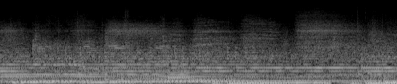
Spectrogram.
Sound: breathing heavily

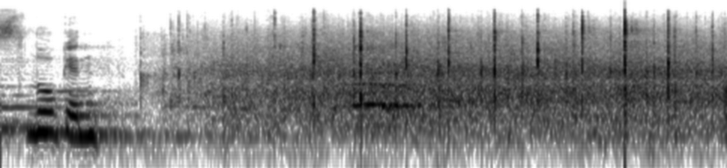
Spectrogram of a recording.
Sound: audience applauding

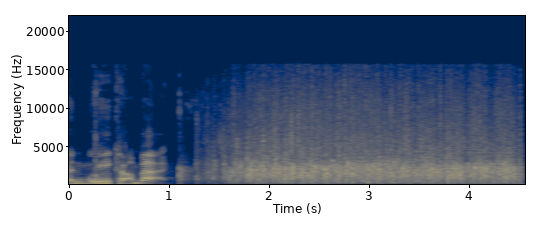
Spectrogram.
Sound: audience applauds

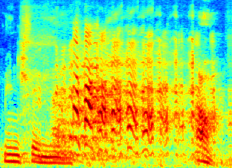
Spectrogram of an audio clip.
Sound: audience laughing

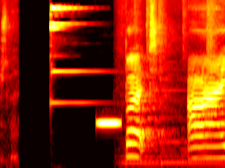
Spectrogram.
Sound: bell dings

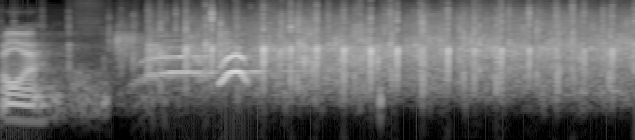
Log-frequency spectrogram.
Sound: applause

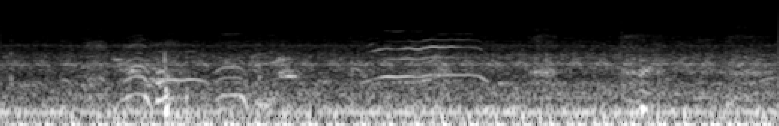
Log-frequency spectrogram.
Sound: heavy breathing

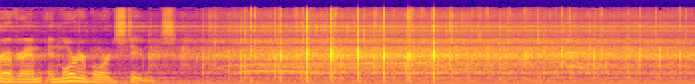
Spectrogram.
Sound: cheers and Applause

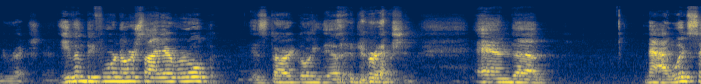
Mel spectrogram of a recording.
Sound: laughs

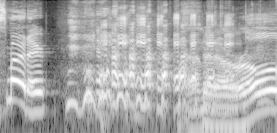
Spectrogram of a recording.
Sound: all laugh

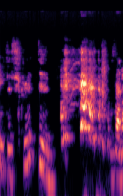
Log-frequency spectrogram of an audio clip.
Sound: uncertain Laugh

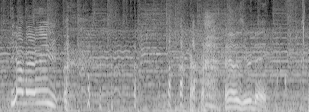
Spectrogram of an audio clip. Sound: laughing

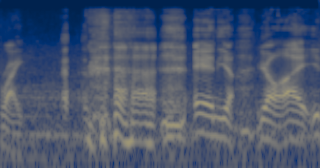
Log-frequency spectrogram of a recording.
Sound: laughs

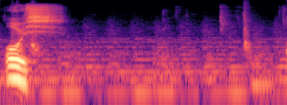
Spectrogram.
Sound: none

